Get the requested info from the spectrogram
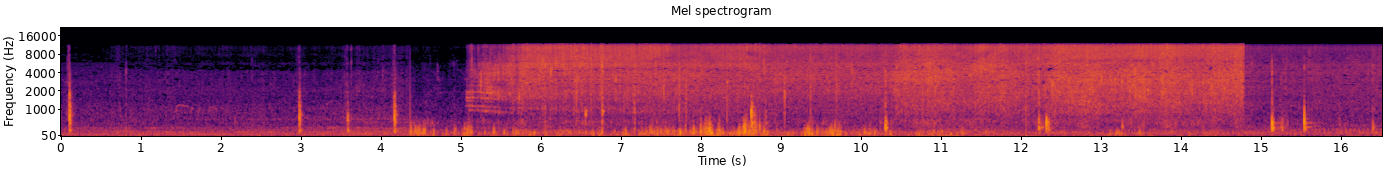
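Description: A few sharp chops of a cleaver on a thick wooden chopping board, then, about five seconds in, shredded ginger sizzling in hot oil in a steel wok, with a wooden spatula knocking against the pan as it is stirred. The sizzling cuts off suddenly near the end.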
